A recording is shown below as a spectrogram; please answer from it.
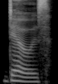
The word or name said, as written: doze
